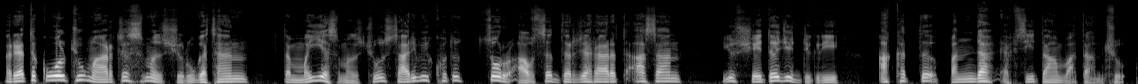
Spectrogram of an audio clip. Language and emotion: Kashmiri, neutral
